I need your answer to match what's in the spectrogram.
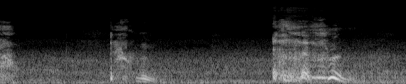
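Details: Man sick with an extremely stuffy nose and horrible cough: two deep, rattling, phlegmy coughs; wet productive cough.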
